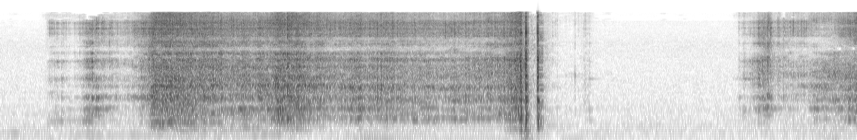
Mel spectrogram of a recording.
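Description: A clear plastic serrated knife cuts thin slices from a solid, palm-sized molded block of green kinetic sand. A soft, bright, gritty scraping swells into a long, dense rasp, ends in a sharp double tick as the slice comes free, and falls quiet before a fainter scrape begins again.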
